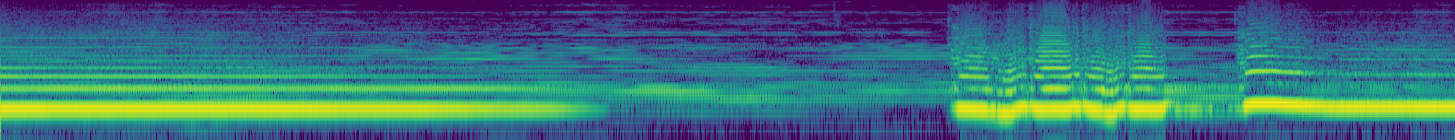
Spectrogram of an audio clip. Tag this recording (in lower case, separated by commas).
bowed string instrument, music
